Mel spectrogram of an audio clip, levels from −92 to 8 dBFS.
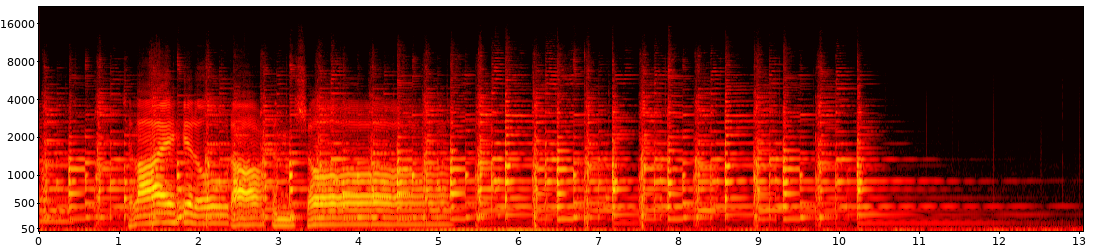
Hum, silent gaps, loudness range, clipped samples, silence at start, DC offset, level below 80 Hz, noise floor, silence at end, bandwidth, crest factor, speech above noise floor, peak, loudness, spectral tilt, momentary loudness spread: none; none; 10 LU; under 0.1%; 0 s; under 0.1%; -54 dBFS; -53 dBFS; 0.3 s; 11.5 kHz; 18 dB; 28 dB; -10 dBFS; -28 LUFS; -6 dB/octave; 10 LU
